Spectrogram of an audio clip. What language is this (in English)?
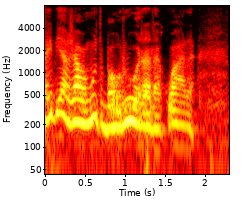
Portuguese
